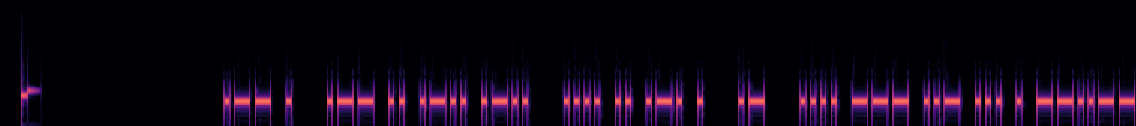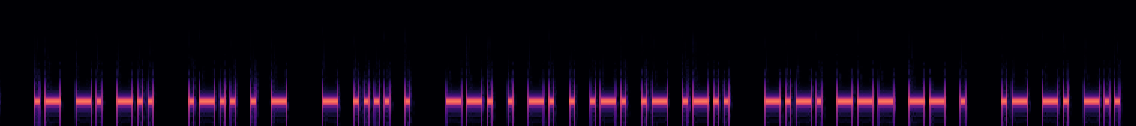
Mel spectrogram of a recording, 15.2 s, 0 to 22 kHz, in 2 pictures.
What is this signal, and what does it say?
Morse code, heard as a keyed tone, about 34 wpm, 700 Hz. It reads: WE WILL HIRE A HOUSE, AND LET THE GENERAL COME AND
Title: Sentences from Top 1400 Words 35wpm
